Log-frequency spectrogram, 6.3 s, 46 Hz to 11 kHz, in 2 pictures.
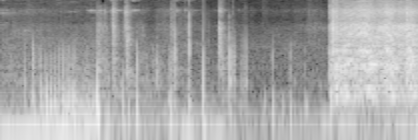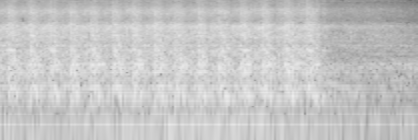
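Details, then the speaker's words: Rebuilt 2010 Mitsubishi L300 4D56 diesel engine, first start after assembly: the starter grinds the engine over slowly at about three turns a second for roughly three seconds and it never fires. Slow cranking from a weak battery. "ini baterainya ngedrop jadi kita coba dulu ya kita starter"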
